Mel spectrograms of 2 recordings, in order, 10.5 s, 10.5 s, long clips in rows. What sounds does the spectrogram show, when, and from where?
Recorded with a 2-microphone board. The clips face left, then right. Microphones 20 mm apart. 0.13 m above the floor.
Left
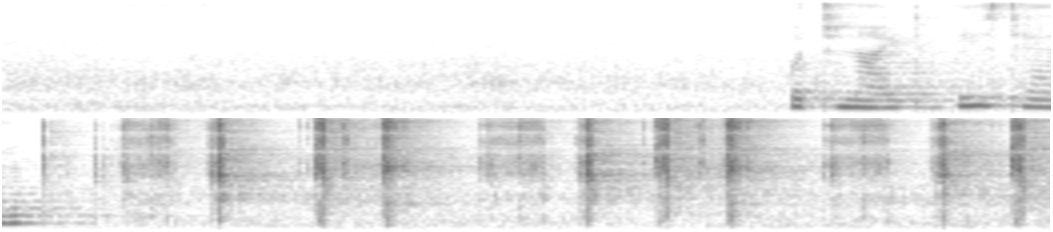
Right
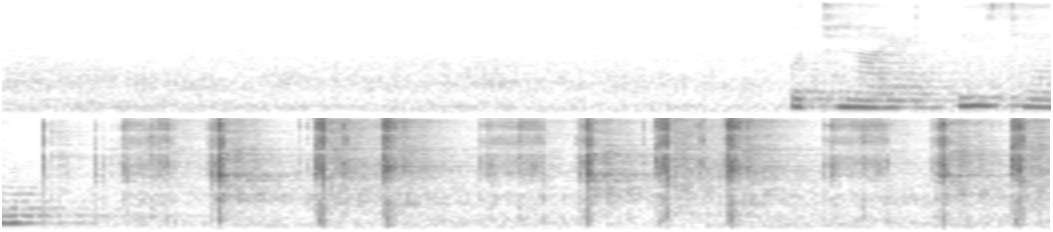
3.9 s a woman speaking: 30° left (ahead or behind), 1.7 m
5.4 s a camera shutter: 5° left (ahead or behind), 1.1 m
